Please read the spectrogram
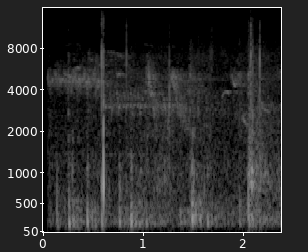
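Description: A few faint, irregular clicks and knocks over a quiet background, the clearest just over half a second in and about a second and a half in.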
